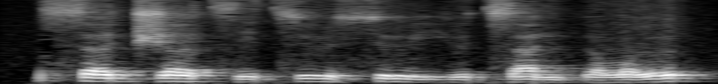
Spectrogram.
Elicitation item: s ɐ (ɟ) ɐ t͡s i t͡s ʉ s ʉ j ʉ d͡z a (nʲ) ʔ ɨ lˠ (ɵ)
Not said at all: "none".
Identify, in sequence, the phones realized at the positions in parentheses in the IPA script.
d͡ʒ, nʲ, ɵ

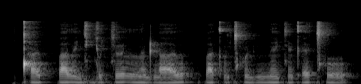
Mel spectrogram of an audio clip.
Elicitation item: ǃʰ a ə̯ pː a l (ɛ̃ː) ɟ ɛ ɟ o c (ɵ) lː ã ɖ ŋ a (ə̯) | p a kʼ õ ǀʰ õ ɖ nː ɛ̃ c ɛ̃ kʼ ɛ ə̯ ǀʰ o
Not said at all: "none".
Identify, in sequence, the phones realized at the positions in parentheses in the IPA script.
ɛ̃, ɵ, ʊ̯

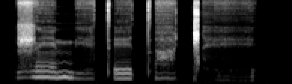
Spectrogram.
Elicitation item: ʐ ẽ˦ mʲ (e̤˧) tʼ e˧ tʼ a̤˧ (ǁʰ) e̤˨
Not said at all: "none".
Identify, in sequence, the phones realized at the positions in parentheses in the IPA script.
e̤˧, ǁʰ

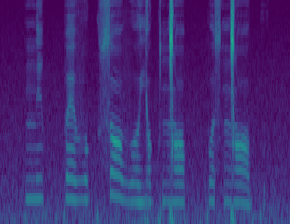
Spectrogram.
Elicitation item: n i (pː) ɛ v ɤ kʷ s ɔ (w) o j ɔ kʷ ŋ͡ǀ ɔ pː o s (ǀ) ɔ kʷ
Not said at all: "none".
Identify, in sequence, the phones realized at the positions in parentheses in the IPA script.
pː, v, ŋ͡ǀ

